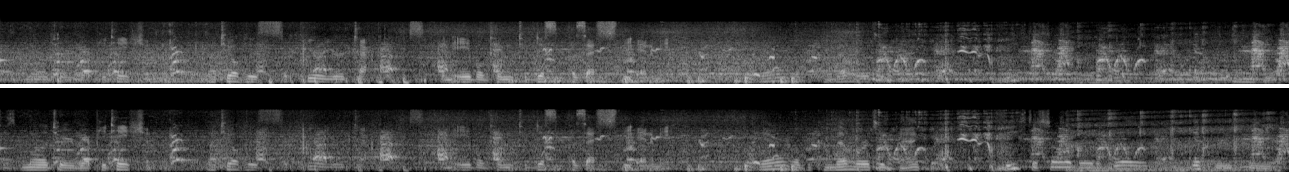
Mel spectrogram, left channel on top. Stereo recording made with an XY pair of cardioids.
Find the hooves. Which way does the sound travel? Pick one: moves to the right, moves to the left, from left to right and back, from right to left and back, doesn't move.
moves to the right.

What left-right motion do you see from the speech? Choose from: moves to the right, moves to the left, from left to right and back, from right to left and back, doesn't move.
from right to left and back.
